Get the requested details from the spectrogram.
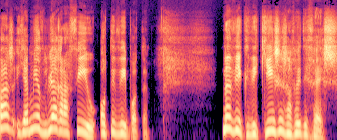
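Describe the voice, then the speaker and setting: A woman speaks at a moderate pace in an animated tone with very wide pitch swings. Her sound is dry and close, with no echo. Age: 20s. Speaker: podcast host. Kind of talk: comedic monologue.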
